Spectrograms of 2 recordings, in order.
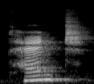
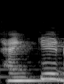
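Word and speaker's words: thanked: এরপর আসি, থ্যাঙ্ক ধন্যবাদ দেওয়া, থ্যাঙ্ক, থ্যাঙ্কড, থ্যাঙ্কড। এটাও ভুল করে অনেকে থ্যাঙ্কেড বলে ফেলে, এটা হবে থ্যাঙ্কড।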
